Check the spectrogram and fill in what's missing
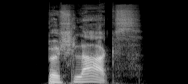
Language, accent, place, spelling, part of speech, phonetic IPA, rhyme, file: German, Germany, Berlin, Beschlags, noun, [bəˈʃlaːks], -aːks, De-Beschlags.ogg
- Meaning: genitive singular of Beschlag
